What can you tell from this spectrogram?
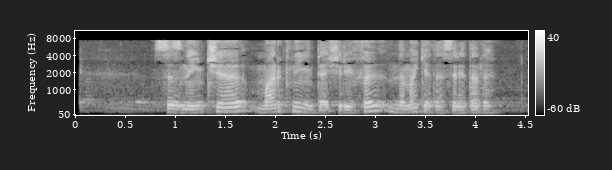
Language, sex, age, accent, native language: Uzbek, male, 18-24, Jizzax, Uzbek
